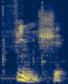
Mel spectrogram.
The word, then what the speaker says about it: finisce: Je vais donc prononcer finisci, finisce.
